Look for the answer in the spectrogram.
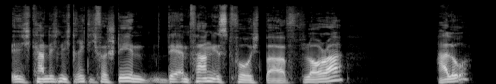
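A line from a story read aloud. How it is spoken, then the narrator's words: Too loud. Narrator (German): Nans Stimme war zu laut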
